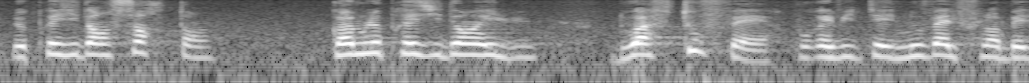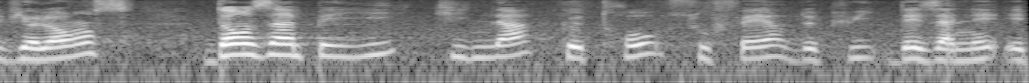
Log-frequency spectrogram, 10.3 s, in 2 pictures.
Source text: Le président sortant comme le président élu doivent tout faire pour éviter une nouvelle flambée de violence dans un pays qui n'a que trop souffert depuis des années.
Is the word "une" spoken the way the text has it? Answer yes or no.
yes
